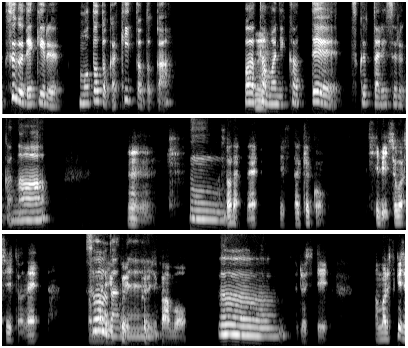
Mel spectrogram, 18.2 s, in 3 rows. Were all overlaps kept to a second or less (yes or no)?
no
